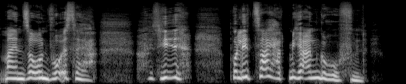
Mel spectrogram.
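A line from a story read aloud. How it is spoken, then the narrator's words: Panting woman. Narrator (German): keuchte sie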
